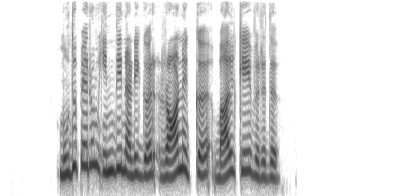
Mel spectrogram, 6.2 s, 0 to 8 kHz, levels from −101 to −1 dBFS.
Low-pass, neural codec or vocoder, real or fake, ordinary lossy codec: none; none; real; none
